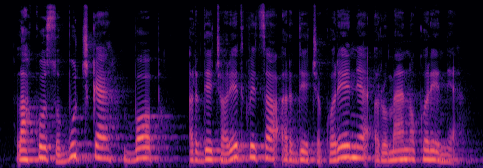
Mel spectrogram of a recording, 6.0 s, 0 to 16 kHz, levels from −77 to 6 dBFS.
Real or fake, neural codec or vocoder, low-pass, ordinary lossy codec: real; none; 14.4 kHz; none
